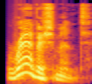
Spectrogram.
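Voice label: "ravishment", British English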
